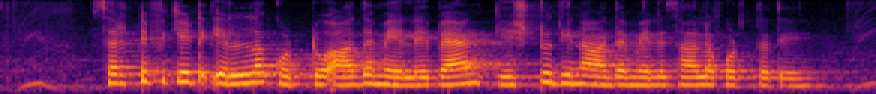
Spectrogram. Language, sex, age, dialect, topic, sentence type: Kannada, female, 31-35, Coastal/Dakshin, banking, question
